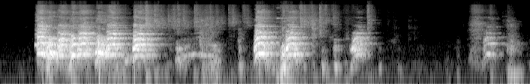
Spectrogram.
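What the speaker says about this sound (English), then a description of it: "Sorry about that. The dogs want letting out." Several dogs bark in loud, close bursts indoors, with yips and a short whine between volleys, then a quieter bark near the end after a pause.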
